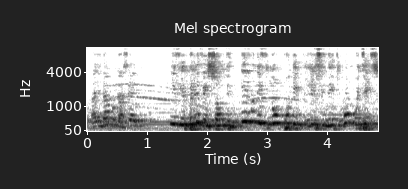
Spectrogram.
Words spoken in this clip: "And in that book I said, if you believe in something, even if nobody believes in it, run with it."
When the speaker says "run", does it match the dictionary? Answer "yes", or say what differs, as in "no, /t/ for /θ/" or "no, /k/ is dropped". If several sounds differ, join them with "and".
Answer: no, /w/ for /ɹ/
